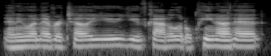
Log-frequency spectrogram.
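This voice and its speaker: A woman's voice: very deep voice, flat delivery, brisk, voice pushed down. A woman doing a teasing older grandfather. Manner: dry teasing, fatherly.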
